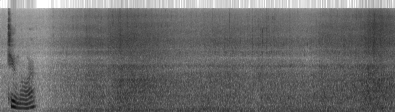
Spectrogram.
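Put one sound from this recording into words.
Ocean waves wash onto a beach.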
